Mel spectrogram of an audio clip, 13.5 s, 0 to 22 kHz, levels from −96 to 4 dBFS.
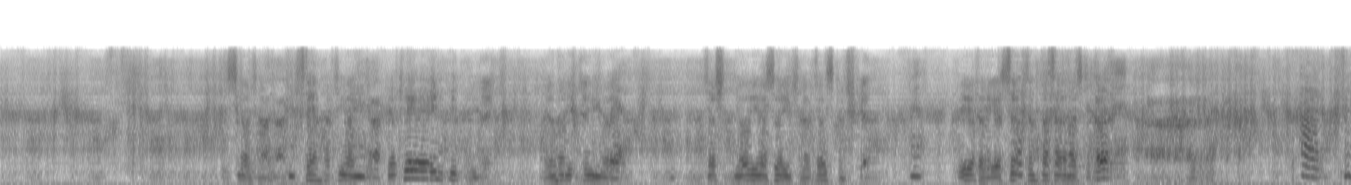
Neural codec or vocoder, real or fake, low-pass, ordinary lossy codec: codec, 16 kHz, 0.5 kbps, FreqCodec, smaller model; fake; 7.2 kHz; AAC, 32 kbps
